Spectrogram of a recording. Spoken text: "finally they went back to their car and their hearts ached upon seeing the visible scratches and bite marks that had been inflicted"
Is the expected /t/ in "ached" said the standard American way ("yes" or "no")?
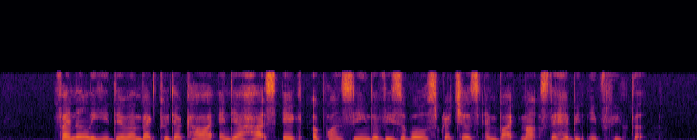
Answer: no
